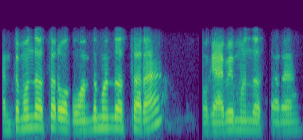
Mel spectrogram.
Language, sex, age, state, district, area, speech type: Telugu, male, 45-60, Andhra Pradesh, Nellore, urban, conversation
